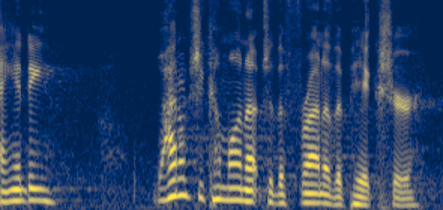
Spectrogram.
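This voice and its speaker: In a Southern US accent, a man talks with a fairly high pitch. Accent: Southern US (Georgia). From US South, Georgia. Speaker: youth organization president. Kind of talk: keynote speech. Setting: stage with audience. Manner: animated.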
